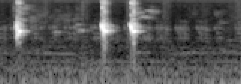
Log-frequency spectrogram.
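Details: Basic calling sound for luring bulbuls, Yellow-vented bulbul: a few sharp, short chirps, one then a closely spaced pair, with long silent gaps between.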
